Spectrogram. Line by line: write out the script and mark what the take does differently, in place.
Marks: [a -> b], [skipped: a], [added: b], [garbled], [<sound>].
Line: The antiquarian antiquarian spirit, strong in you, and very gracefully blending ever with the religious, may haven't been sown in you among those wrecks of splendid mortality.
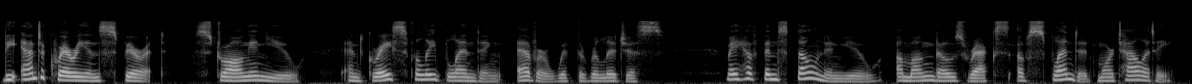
The antiquarian [skipped: antiquarian] spirit, strong in you, and [skipped: very] gracefully blending ever with the religious, may [haven't -> have] been sown [dropout] in you among those wrecks of splendid mortality.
